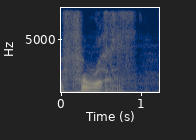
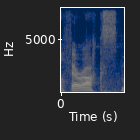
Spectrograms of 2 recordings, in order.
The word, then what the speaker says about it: Ferox: Or is it Fero or Ferox? – I'm just going to say it's Cannibal Ferox, motherfuckers. Because it's every letter. – Yeah, I'm just saying it. – We don't pronounce silence X's.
